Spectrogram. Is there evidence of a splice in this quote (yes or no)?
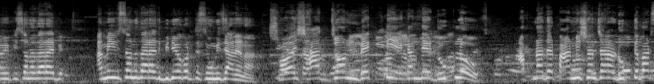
yes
